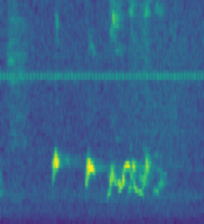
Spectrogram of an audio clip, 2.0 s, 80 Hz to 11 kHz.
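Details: Red-whiskered bulbul recorded on 13 October 2018 while being trapped with a decoy bird. Two loud separate whistles are followed by a fast, rolling warbled phrase, in a full-ending song style.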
